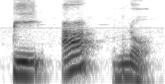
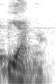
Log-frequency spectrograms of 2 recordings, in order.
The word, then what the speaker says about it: piano: la diéresis, o sea, a pronunciar piano en tres sílabas. Porque eso lo hacemos los catalanes en general, porque en catalán se hace más. Entonces yo digo habitualmente piano. Un sudamericano dice piano, siempre.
